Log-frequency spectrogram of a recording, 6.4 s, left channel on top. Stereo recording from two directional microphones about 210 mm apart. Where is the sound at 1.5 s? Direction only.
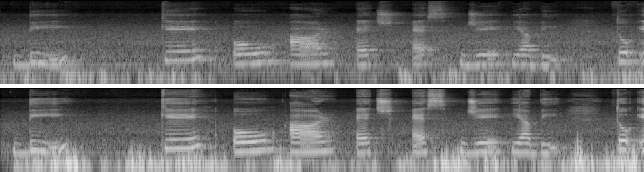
50° right (ahead or behind).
